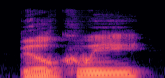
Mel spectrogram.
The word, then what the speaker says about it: Bilquis: the book by Tom King, and now I know how to pronounce the artist's first name, Bilquis, cuz that was the name of that planet.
